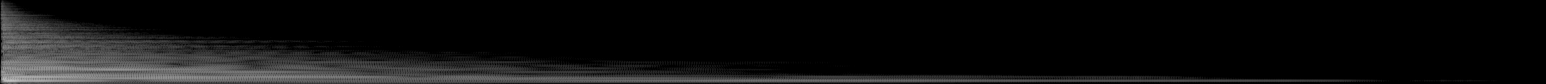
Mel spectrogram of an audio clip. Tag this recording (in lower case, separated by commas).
musical instrument, music, keyboard (musical)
